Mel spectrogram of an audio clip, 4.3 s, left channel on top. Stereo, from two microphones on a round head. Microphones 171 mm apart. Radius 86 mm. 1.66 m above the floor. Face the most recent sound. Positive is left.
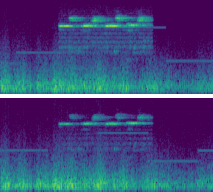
turn(degrees=75)  # may be behind; listen again after turning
